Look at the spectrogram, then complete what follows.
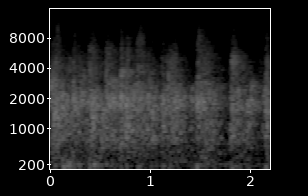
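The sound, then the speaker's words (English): A crowd claps together to give the Lord a hand, a dense, steady wash of applause that carries on throughout, with no voices breaking through, at a fairly soft level. “Let's give the Lord a hand, a clap.”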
